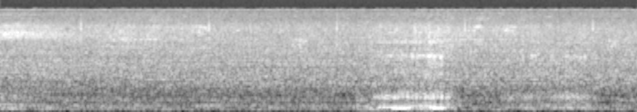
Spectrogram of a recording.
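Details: Corgi-mix rescue dog asleep: soft, low, rumbling breathing with one louder, fluttering snore near the end over quiet room noise. This is snoring.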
